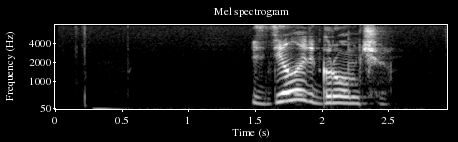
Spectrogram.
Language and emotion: Russian, neutral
